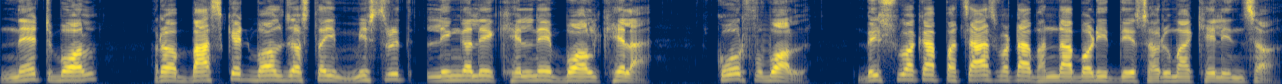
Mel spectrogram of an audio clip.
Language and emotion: Nepali, neutral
